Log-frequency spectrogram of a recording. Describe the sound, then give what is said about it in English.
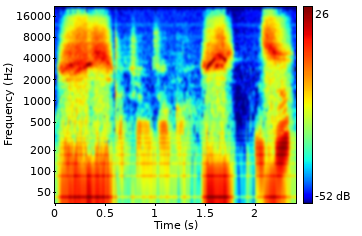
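A person whistles twice in short, breathy, airy bursts as part of pronouncing a Sitsonga name, with a brief murmured vocal sound between them. The pattern repeats in a quick sequence. “You have to whistle 2 times in that name.”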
